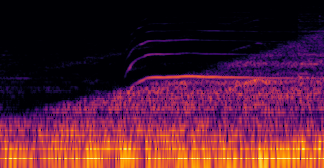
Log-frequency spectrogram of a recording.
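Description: Transition effect in a dance medley: the track drops to a muffled low beat under a rising noise sweep. About a second in, a synth tone slides up in pitch and holds, building toward the next song.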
